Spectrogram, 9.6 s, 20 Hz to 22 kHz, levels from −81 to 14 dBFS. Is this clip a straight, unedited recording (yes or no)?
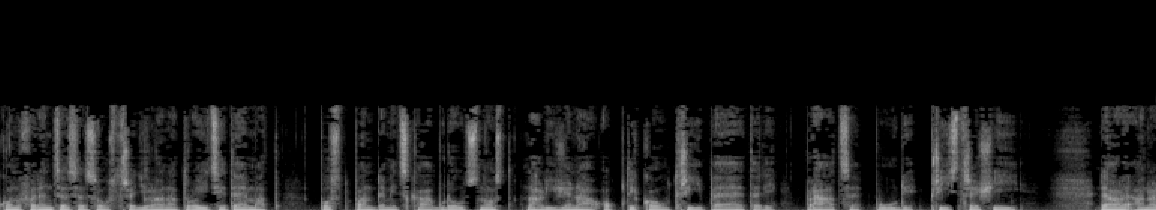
yes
